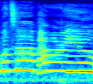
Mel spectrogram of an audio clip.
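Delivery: high, loud excited hello; excited greeting. Retold or imitated. Carter greeting the fan again, high and loud. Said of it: "he was like".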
